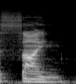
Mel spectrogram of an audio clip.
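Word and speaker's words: sign: आना एन आना चाहिए तब क्या होगा जी साइलेंट होगा देखो यहां दिया साइन अब जी के बाद देखो यहां पे एन आया है साइन अब क्या हो जाएगा जी साइलेंट हो जाएगा इसको क्या पढ़ेंगे साइन साइन माने चिन्ह होता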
